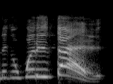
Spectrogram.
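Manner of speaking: high, fast, mocking taunting tone.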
